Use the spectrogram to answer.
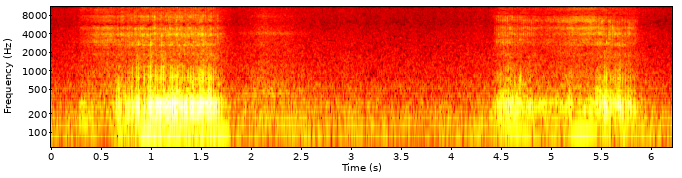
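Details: Sleeping bulldog in rare deep sleep, dreaming and snoring: two long, rough, rattling snoring breaths with steady room hiss between them.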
